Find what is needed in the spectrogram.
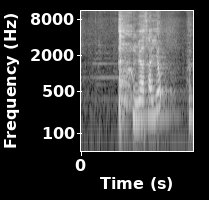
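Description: A man's voice, starting abruptly about three quarters of a second in after a short pause.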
